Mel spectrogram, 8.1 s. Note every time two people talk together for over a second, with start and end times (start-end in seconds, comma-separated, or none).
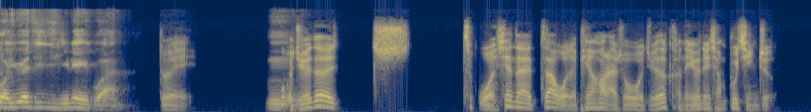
none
